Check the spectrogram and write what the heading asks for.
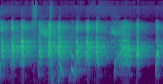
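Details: A pair of ducks, male and female, feeding together give nasal, slightly drawn-out quacks in steady overlapping series, with some pecking and rustling underneath.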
